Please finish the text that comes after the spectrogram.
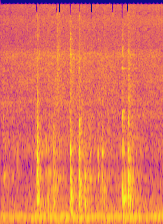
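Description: French fries crackle and sizzle in hot oil, with a steady frying hiss broken by sharp pops and stirring clicks close by.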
